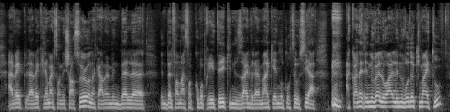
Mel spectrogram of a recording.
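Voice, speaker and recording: A man speaks very fast in a fairly low pitch with fairly even intonation. The recording is very clean, with a silent background. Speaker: real estate broker and podcast co-host. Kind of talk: casual chat.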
